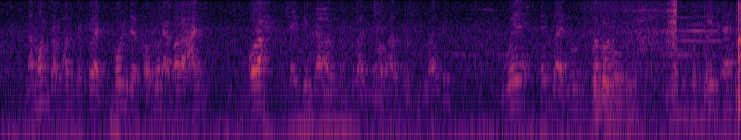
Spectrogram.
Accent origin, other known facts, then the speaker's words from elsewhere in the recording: Egypt; النزيف عندنا في مصر هنا البواسير على طول نمره واحد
